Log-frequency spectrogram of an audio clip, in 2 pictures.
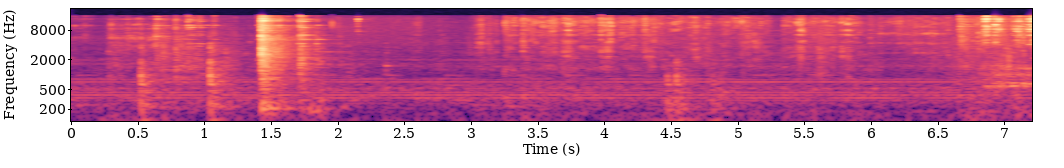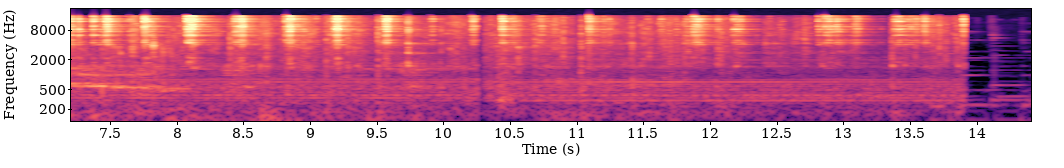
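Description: A whisk clinks steadily against a bowl while whipping a chocolate biscuit cake mixture, first quietly and sparsely, then in a faster, louder run of rhythmic taps.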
